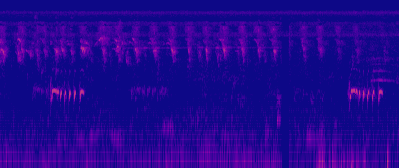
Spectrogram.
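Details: Zebra dove of the local type, a lure for non-singing doves, heard at a distance: quiet rapid trilled coo phrases at the start and end, amid busy high chirping of other birds and steady background noise.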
